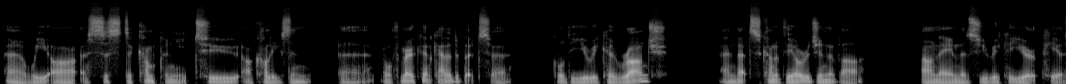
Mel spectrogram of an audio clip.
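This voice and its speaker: A man's voice: extremely low pitch, dry recording, studio quality. A man who grew up in South Africa, a podcast guest talking casually with many fillers and restarts. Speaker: podcast guest, consultancy managing partner. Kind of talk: casual interview over a call.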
